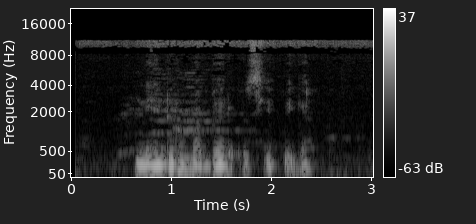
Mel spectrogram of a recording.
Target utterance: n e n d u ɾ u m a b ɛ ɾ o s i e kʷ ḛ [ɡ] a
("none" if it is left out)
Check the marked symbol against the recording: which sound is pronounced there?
ɡ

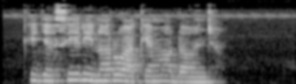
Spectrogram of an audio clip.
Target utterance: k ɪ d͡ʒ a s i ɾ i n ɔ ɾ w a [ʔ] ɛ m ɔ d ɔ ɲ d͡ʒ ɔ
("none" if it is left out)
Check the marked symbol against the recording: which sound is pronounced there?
k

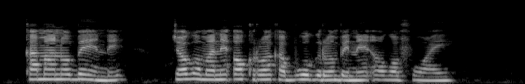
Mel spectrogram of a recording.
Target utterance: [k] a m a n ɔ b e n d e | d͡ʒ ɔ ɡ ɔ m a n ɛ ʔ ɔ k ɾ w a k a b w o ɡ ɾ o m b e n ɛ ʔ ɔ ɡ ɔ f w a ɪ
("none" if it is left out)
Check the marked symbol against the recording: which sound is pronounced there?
k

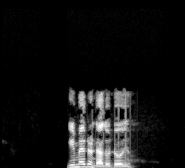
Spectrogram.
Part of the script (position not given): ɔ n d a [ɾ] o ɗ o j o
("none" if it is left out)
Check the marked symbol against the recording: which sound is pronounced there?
l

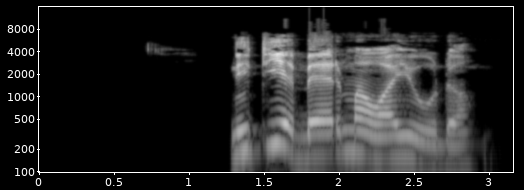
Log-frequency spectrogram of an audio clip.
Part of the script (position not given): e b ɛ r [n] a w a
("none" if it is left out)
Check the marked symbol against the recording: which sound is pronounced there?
m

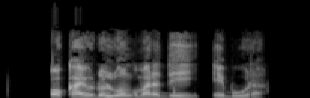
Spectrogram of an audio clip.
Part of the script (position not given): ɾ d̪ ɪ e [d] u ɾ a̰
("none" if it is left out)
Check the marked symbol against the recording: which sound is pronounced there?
b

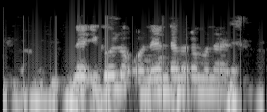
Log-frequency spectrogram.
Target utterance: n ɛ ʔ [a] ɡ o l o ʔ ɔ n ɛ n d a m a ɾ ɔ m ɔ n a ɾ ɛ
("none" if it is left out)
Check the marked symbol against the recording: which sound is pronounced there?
i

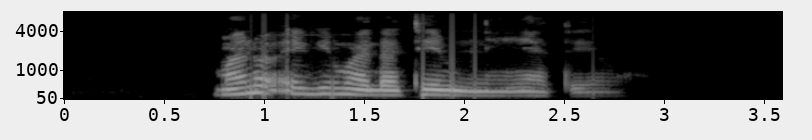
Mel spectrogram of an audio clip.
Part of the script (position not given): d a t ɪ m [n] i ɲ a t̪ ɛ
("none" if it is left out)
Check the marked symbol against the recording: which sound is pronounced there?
n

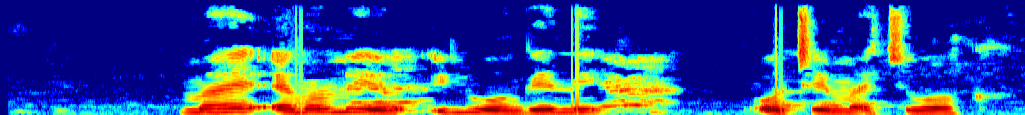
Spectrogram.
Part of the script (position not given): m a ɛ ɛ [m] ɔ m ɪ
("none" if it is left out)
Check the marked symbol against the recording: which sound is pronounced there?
m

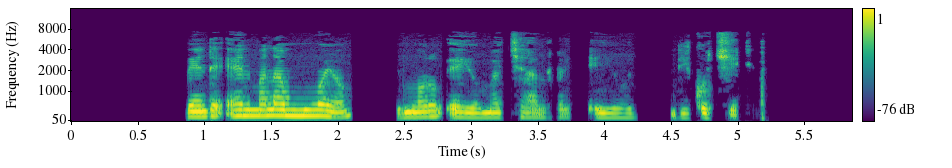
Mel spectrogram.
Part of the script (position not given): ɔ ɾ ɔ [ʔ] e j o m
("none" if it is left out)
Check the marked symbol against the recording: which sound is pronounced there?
ʔ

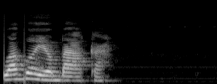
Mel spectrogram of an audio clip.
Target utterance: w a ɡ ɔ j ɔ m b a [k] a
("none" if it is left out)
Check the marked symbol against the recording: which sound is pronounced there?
k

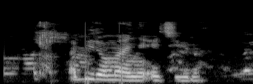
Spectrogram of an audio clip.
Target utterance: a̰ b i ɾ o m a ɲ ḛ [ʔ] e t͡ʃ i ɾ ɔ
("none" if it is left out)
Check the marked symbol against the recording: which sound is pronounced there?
ʔ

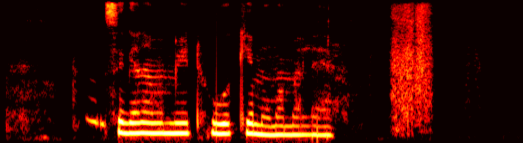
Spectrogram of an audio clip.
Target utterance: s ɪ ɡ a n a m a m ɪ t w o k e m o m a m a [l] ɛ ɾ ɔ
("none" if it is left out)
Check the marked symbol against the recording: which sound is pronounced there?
l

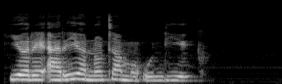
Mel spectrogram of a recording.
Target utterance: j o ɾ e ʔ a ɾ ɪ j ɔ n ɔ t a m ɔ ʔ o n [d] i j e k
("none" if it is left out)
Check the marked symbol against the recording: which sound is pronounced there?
d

